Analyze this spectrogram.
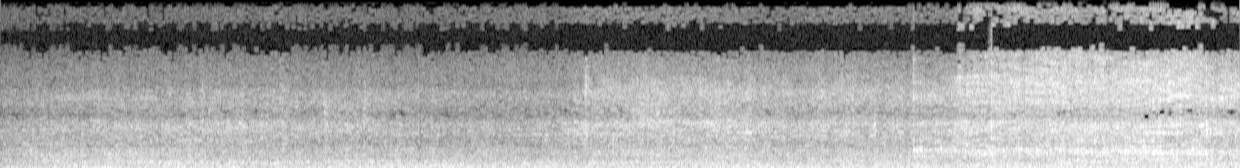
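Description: Automatic tunnel car wash heard from inside the car: a steady rushing of water spray and spinning cloth wash brushes against the car body. The hiss grows brighter about halfway through and again near the end as the brushes reach the car.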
